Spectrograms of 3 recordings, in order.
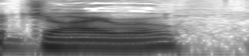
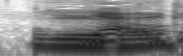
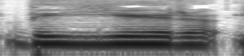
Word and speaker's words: gyro: Not gyro, gyro. – Yeah, I've been trying to tell people for years that it is pronounced the gyro, gyro, right? – Gyro, yes. From gyro meaning circular.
